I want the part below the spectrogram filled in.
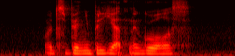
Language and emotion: Russian, angry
